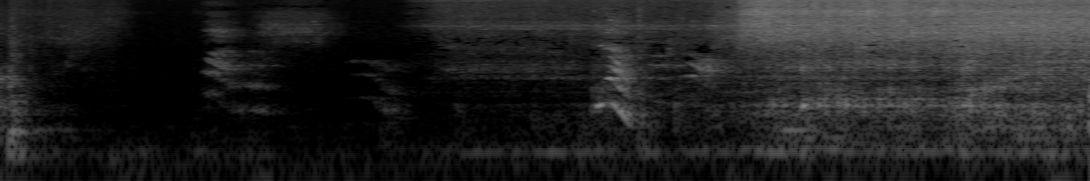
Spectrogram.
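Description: Tap water runs into a sink in a home bathroom, a steady hiss that starts partway through and stays fairly loud. A small child and an adult talk over it.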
